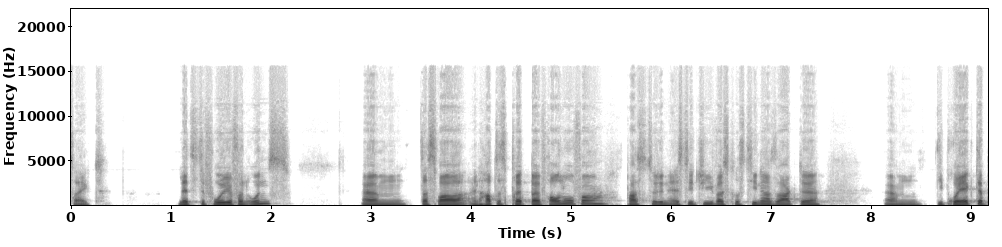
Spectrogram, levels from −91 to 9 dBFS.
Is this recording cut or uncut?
uncut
